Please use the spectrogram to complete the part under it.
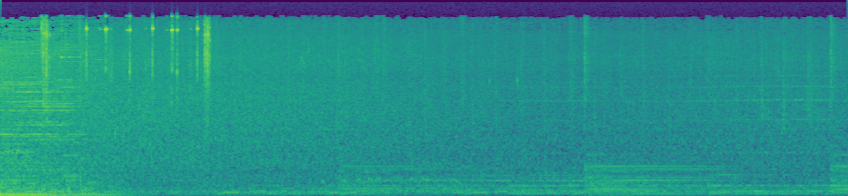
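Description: Wind blows through trees outdoors.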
